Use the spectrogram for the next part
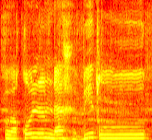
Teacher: قاف کو ہم موٹا پڑھیں گے، ہا کے مخرج کا خاص خیال رکھیں گے اور طوا کو بھی ہم پر پڑھیں گے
